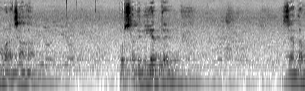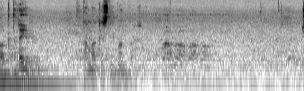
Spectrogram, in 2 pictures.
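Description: A man recites in a loud, sustained, chanting voice through a microphone and loudspeakers, in a reverberant room.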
